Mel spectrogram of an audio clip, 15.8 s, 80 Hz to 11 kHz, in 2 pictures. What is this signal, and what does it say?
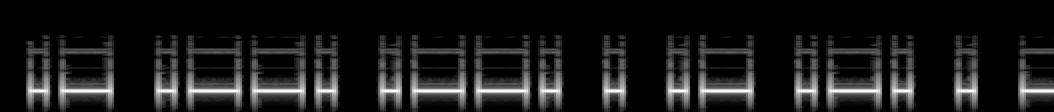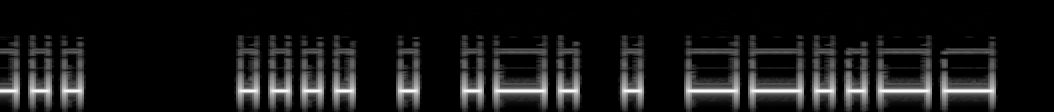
Morse code, heard as a keyed tone, about 10 wpm, 700 Hz. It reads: APPEARED HERE,
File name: Book One / 01-Chapter 1 - 10 WPM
